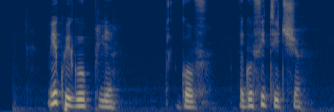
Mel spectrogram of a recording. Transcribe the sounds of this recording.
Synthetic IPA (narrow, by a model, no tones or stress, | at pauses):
mikʷiɡople | ɡɔv | eɡofitit͡ʃu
